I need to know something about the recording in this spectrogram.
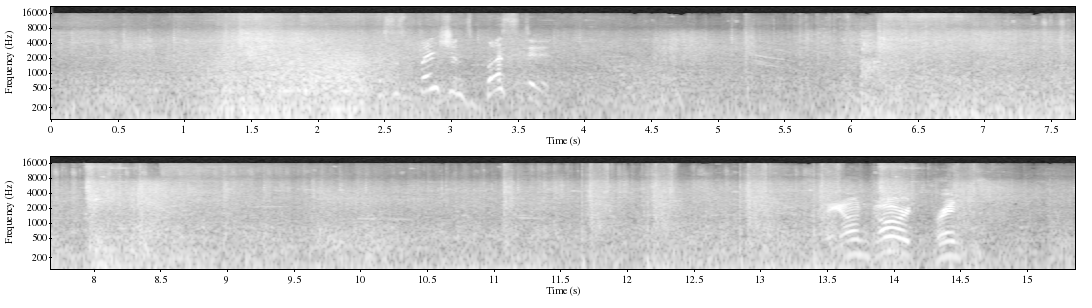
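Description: Guns fire in quick bursts.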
